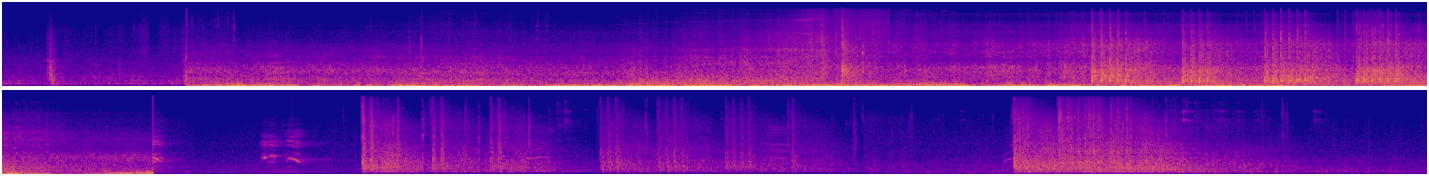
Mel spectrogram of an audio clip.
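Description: Gunfire in rapid bursts, like a machine gun, over a heavy low rumble that cuts off suddenly about halfway through. Scattered single sharp cracks follow, then another loud burst near the end.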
